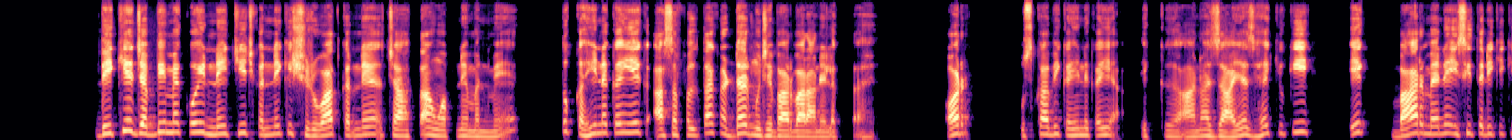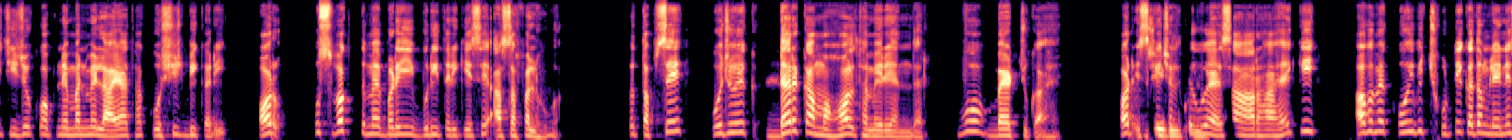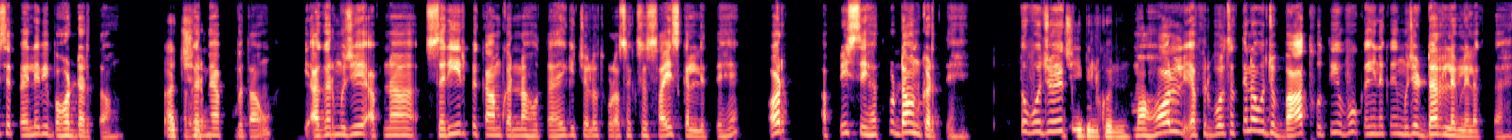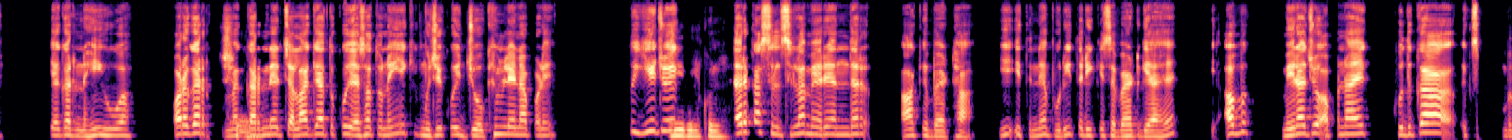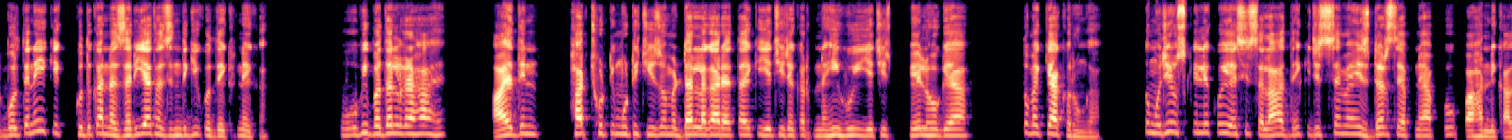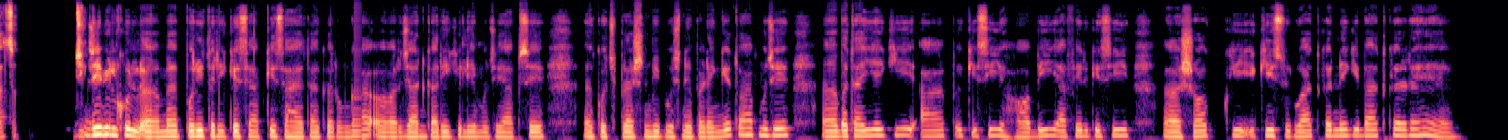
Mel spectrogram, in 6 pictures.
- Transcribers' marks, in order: in English: "एक्सरसाइज़"; in English: "डाउन"; in English: "फेल"; in English: "हॉबी"
- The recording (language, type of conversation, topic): Hindi, advice, नई हॉबी शुरू करते समय असफलता के डर और जोखिम न लेने से कैसे निपटूँ?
